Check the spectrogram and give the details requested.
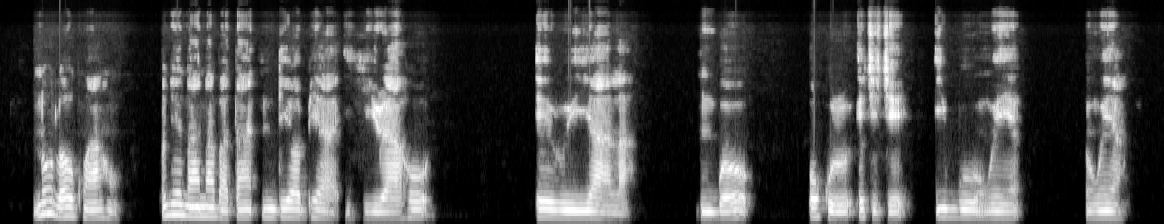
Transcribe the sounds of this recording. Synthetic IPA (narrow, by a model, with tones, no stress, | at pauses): nʊ˦lɔ˨˦ɡʷʊ˨a˦ɦʊ˨ | o˦ɲe˦na˨a˦na˦ba˨ta˦n̩˦dɪ˦ɔ˦bja˨ɣi˨ɾa˨ɦʊ˦ | e˦ɾu˦i˦ja˦a˨la̰˨ | ŋ͡m̩˨ɡ͡bo˨˦ | o˦kʷu˨ɾu˨ʔe˦t͡ʃi˨t͡ʃe˨ | i˦ɡ͡bu˦˨˦ | o˨ŋʷe˦ja˦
